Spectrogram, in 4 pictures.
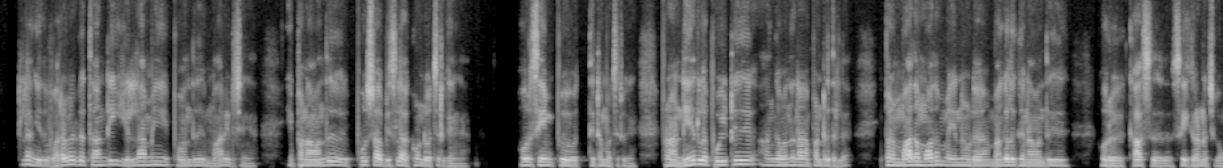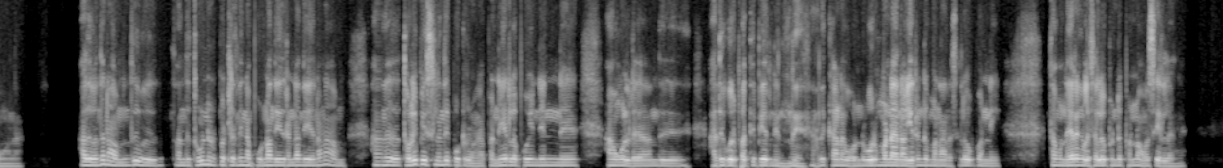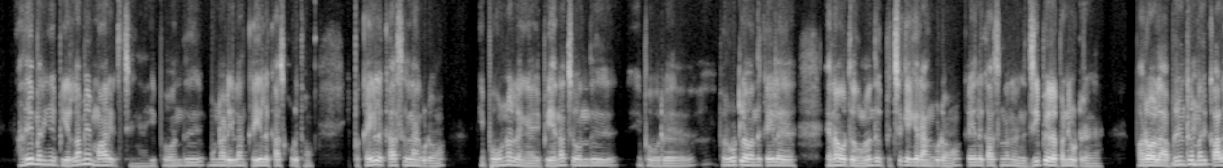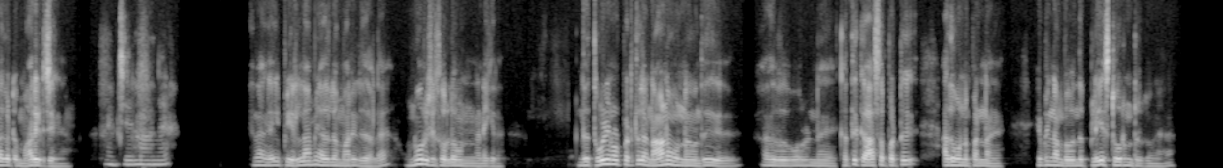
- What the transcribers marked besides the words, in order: laughing while speaking: "நின்னு"; other background noise; in English: "ப்ளே ஸ்டோர்ன்னு"
- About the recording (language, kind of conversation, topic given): Tamil, podcast, புதிய தொழில்நுட்பங்கள் உங்கள் தினசரி வாழ்வை எப்படி மாற்றின?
